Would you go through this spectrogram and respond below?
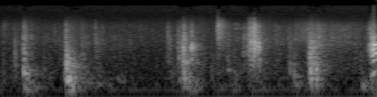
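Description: A front door opens in a sitcom household, heard as a series of separate wooden thunks and knocks, a handle rattle and the door swinging, spaced unevenly and close by with no voices.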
